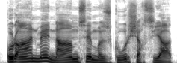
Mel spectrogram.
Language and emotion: Urdu, neutral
